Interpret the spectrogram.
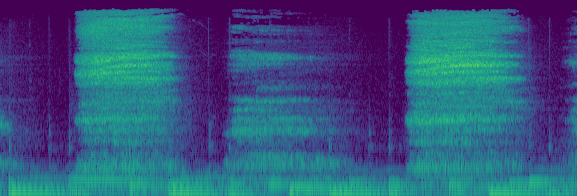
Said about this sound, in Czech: Výdech.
